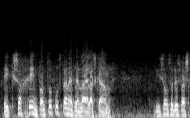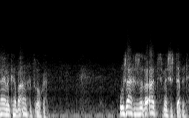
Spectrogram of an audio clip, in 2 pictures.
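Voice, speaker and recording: A man's voice: medium pitch, expressive, lightly acted. Man playing stern police inspector, tinny old recording. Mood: probing. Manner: brisk, authoritative questioning. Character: decisive male police inspector, stern and businesslike. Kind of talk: old Dutch radio crime drama acting. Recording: muffled, noisy old radio recording.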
